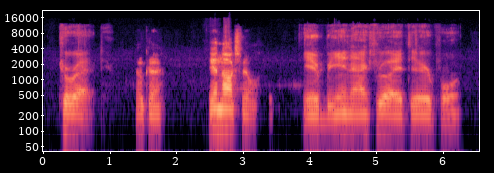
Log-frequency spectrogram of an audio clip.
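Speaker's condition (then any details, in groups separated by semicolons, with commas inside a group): ALS; losing ability to talk and swallow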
